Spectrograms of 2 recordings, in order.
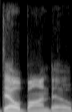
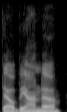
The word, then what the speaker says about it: Del Biondo: from uh Rob uh I always pronounce his last name wrong and I should I shouldn't because I've talked like it's just Del Bondo but El Bondo Del Biondo um and he's gonna listen to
